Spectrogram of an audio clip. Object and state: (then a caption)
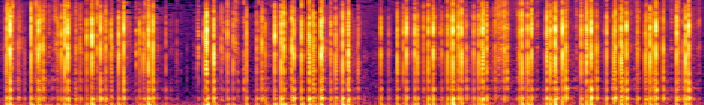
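Paperback book. Long nails tap rapidly on the glossy cover of a paperback novel, making a dense stream of crisp, dry clicks. The taps are short and bright with a light low thump beneath, and they pause briefly after about a second before continuing.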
